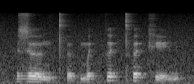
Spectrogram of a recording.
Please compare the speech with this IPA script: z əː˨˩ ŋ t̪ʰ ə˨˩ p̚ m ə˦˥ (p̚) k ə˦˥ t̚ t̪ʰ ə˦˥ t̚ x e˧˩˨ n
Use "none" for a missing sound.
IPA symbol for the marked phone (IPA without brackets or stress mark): t̚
